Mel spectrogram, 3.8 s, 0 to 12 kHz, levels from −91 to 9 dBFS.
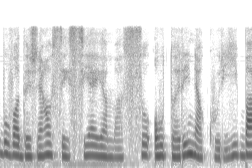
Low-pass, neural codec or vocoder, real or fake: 7.2 kHz; none; real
